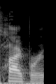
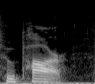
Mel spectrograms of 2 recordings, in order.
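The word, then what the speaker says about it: hupar (ὑπέρ): It looks like is hyper. It's not pronounced. It's pronounced hupar.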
